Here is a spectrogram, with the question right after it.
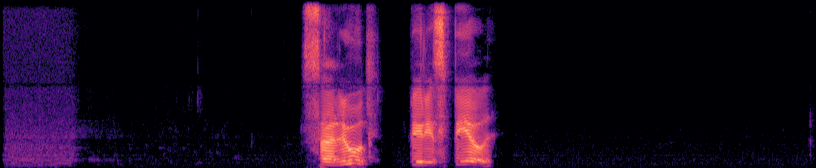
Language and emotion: Russian, neutral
